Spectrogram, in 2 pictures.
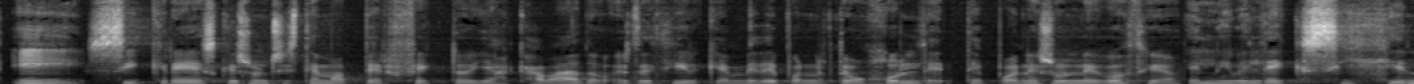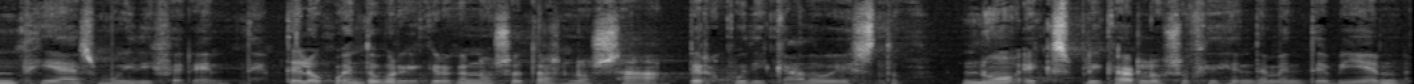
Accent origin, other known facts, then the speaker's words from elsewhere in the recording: Spain; en mi país, en España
